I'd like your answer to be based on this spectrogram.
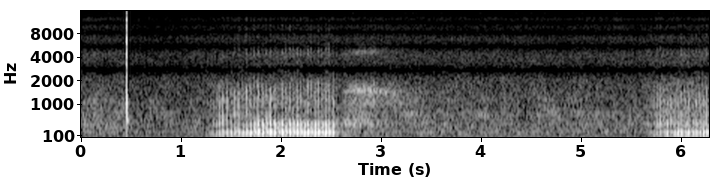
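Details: Sleeping snorer: a single low buzzing snore on inhalation with a sharp click at its onset, then quiet and the start of another snore.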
